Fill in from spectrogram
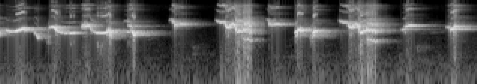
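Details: Oriental magpie-robin fighting song aimed at angering another male: continuous varied whistles sliding up and down, broken by harsh noisy bursts.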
